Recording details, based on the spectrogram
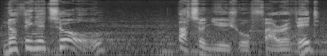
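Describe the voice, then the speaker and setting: Brief: a wry, evasive puppet king, slightly high voice, long reverb. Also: very animated, measured pace. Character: sly scheming middle-aged Saxon puppet king. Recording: game audio with long reverb.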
